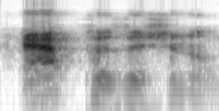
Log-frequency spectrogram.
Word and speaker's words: appositional: It's not a commonly known word, and it's a tricky word because it sounds almost like you're saying oppositional, from opposites. These are not opposites. Appositional just means two things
